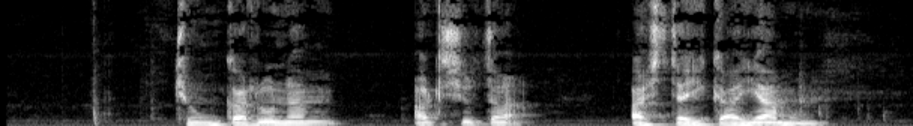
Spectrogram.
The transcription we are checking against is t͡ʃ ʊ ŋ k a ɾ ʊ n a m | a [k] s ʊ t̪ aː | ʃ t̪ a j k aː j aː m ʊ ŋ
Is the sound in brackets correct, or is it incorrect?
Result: correct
